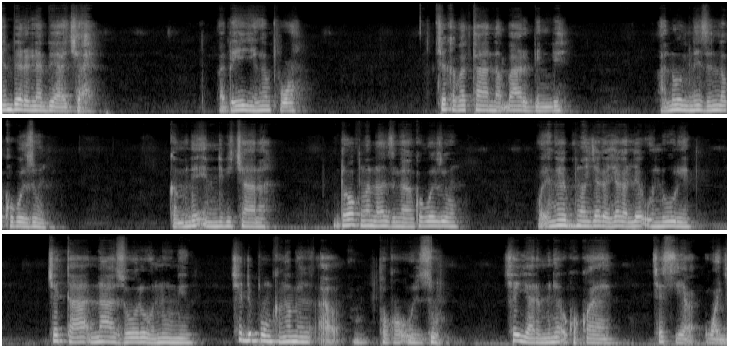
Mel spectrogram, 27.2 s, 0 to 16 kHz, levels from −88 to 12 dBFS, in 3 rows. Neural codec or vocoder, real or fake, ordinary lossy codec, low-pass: codec, 44.1 kHz, 2.6 kbps, SNAC; fake; AAC, 48 kbps; 14.4 kHz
